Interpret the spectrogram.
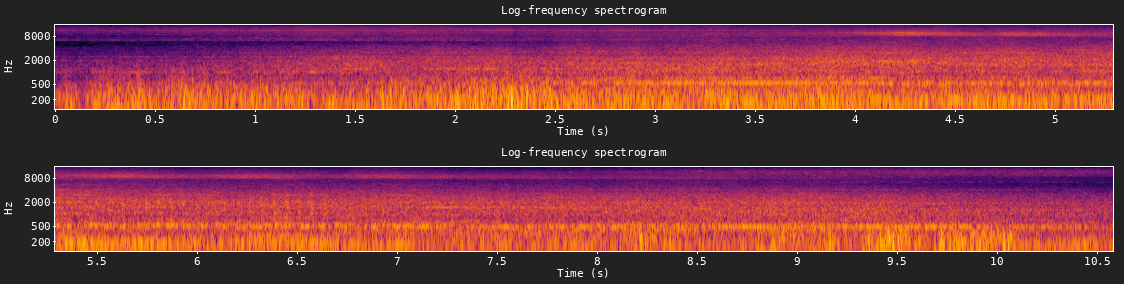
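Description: Diesel train passing along the main line: a steady rush of wheel and engine noise that builds about two seconds in and holds, with a faint hum running under it.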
